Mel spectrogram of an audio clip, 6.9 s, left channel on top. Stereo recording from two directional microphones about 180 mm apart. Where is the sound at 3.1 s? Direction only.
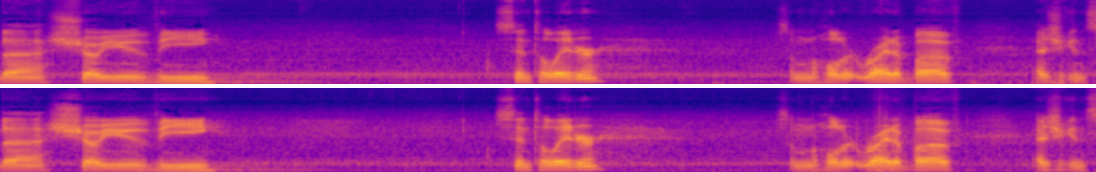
5° left (ahead or behind).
